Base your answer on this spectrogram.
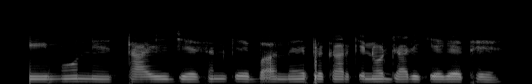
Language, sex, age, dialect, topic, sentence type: Hindi, male, 31-35, Awadhi Bundeli, banking, statement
